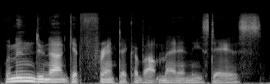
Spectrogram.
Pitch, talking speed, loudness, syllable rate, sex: 105 Hz, 220 wpm, -19 LUFS, 5.4 syllables/s, male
